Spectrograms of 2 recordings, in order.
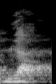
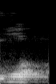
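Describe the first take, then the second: First: "ga" with open, spread lips; wrong flattened ghain. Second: "gha" throaty, lips rounded toward an o; correct rounded ghain. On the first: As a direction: say "ga" with an unrounded vowel. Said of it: "bukan ga". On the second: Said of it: "tapi gha". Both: Shown as a demonstration.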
